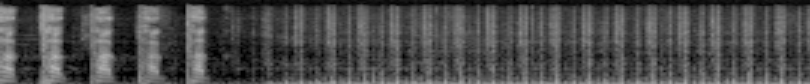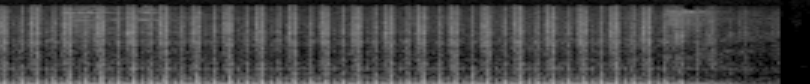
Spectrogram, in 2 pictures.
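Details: Engine with a few loud bursts from the silencer at first, then an uneven idle of about three pulses a second with a stumbling beat; misfire suspected, unconfirmed.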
